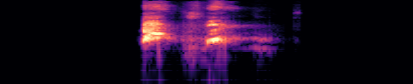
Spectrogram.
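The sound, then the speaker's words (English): A dog behind the speaker gives a quick double bark, two sharp yaps in close succession, moderately loud, with quiet before and after. “I have a dog that's sleeping behind me.”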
